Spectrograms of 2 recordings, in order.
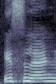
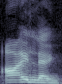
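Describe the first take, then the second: First: An s sound is pronounced in the word. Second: No s sound is pronounced in the word. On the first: The speaker calls it wrong. "इसलैंड नहीं बोलते" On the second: The speaker calls it right. "एस की आवाज इसमें बिल्कुल नहीं आएगी"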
